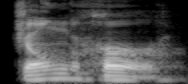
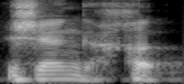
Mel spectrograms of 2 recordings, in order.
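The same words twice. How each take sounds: First: The name is said in a Chinese way. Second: The name is read in an English style. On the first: The speaker calls it right. "In Chinese, I think it would be pronounced something like Zheng He" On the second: The speaker calls it wrong. "it's not pronounced Zheng He"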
